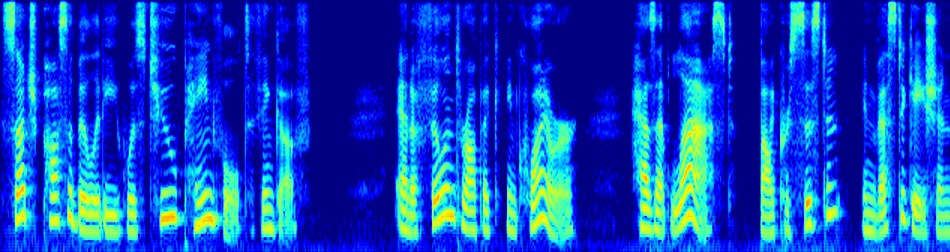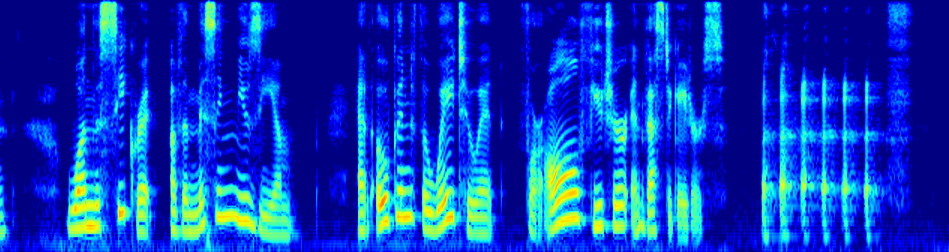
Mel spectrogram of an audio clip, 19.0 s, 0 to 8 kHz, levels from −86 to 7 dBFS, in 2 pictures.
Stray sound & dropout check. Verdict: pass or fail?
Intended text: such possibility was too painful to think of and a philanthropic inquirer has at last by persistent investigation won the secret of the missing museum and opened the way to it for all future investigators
fail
